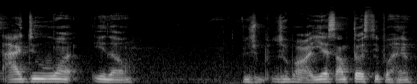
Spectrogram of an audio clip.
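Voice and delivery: ordinary talk, nothing marked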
